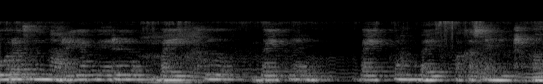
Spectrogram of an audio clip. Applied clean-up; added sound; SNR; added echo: none; Buzz; 16 dB; reverberation time 0.6 s.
